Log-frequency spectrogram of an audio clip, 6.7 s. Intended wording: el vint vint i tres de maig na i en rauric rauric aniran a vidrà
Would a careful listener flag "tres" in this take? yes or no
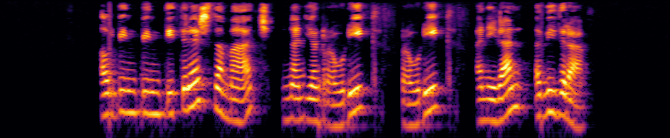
no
